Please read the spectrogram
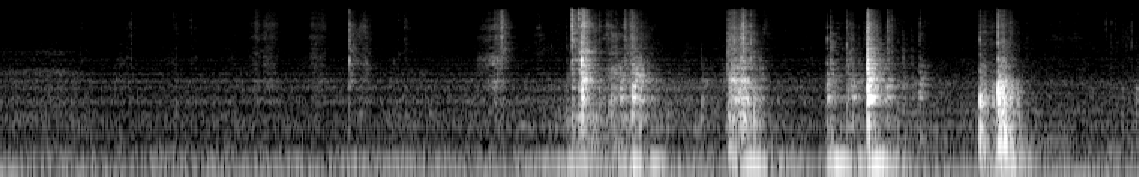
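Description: Short scrapes and taps of a paint stick and sponge roller against the ink jar and palette as orange ink is loaded onto the roller. Quiet for the first few seconds, then about five sharp sounds roughly a second apart.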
